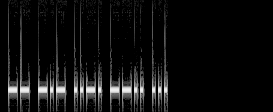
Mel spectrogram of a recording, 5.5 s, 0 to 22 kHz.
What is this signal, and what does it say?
Morse code, heard as a keyed tone, about 20 wpm, 700 Hz. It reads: MKFZS
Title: Code Groups - 5 Letters - 20wpm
